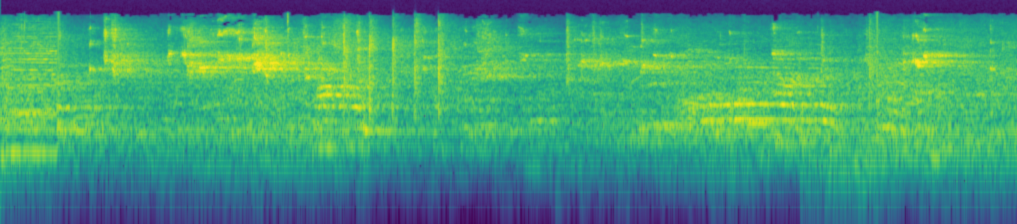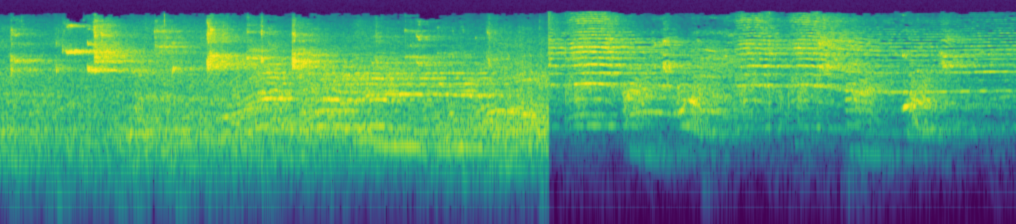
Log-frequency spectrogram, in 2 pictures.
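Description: Basketball game sound in an echoing arena: a ball bouncing on the court under overlapping crowd voices and shouts. The sound changes abruptly about twelve seconds in, when the footage cuts to another game.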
